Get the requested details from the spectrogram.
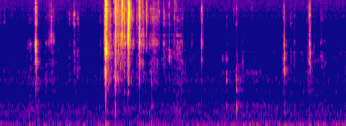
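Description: A utility-knife blade scrapes and carves shavings from the face of a solid pale pink soap bar held in the hand. Eight quiet, bright, crisp scratching clicks are heard, with a tight cluster of the loudest cuts in the middle and single scrapes scattered before and after. Each cut is short and dry, over faint background hiss.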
